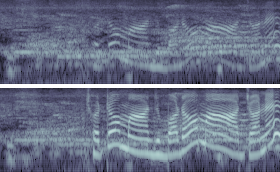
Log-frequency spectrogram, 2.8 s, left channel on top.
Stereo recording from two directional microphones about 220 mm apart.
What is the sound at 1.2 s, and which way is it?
A child's voice, 45° right (ahead or behind).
